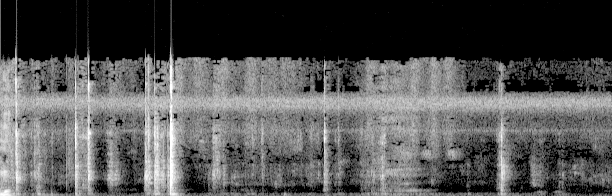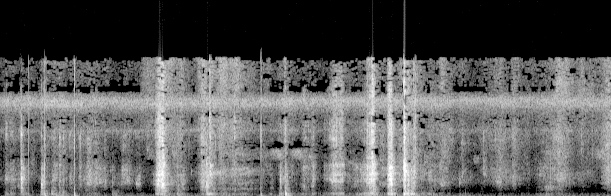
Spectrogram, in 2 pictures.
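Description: Irregular clicks, knocks and light rattles of a wire-mesh rabbit cage and its wooden frame being handled, with its wire door being worked open.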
